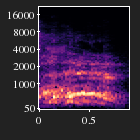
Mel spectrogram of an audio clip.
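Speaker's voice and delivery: high, loud nervous laugh; shocked laughter. Real, not acted. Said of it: "I don't know why I'm laughing".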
